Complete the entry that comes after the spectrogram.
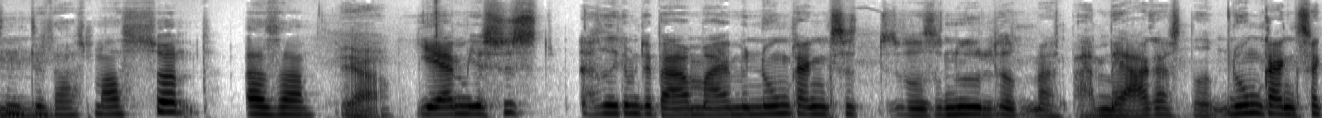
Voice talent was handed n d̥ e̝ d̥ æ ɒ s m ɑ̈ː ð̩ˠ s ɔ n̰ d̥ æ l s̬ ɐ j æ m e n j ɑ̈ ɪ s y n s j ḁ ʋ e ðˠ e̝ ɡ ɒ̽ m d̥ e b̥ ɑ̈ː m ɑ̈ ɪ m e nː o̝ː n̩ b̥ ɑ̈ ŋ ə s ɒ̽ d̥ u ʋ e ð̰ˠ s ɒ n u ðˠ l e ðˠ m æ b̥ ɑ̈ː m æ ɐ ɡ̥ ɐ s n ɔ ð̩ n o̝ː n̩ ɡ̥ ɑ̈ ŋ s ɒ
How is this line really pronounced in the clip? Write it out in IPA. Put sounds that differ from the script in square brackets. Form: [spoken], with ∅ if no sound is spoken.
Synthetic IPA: n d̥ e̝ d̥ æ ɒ s m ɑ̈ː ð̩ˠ s ɔ n̰ d̥ æ l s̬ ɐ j æ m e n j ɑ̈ ɪ s y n s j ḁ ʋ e ðˠ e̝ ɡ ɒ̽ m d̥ e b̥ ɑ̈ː m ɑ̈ ɪ m e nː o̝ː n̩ [ɡ̥] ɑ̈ ŋ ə s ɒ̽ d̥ u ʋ e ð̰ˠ s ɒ n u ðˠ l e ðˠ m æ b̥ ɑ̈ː m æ ɐ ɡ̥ ɐ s n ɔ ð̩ n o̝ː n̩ ɡ̥ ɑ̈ ŋ s ɒ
